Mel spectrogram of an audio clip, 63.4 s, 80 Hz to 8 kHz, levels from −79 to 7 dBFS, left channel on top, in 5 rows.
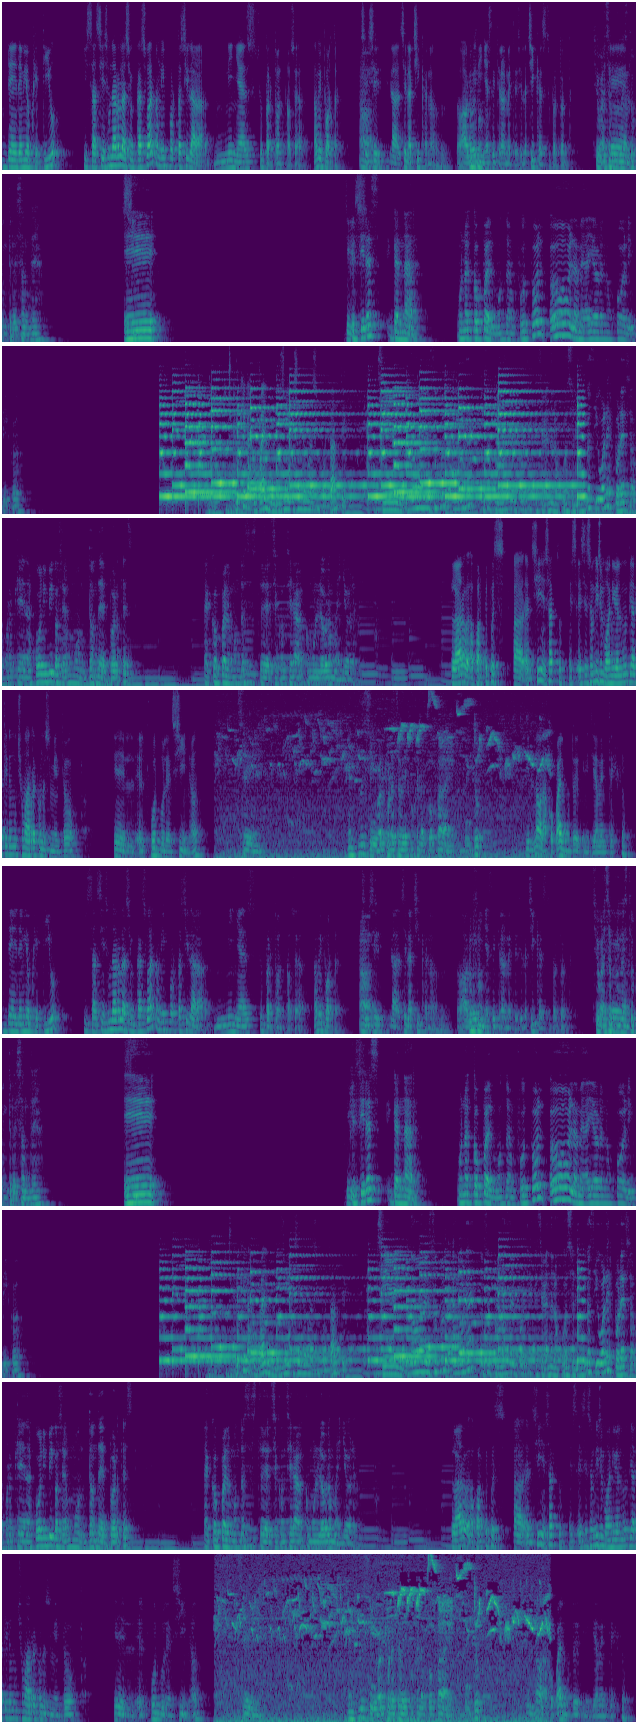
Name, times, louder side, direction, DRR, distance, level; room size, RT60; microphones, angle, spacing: voice 1, 0.0-1.1 1.6-6.7 7.3-11.3 12.1-12.6 15.3-15.4 19.6-19.8 29.5-32.3 47.0-49.1 49.4-52.1 53.0-54.7 61.2-63.2, left 3 dB, 85° left, 0.8 m, -33 dB
voice 2, 7.1-7.5 9.3-9.7 11.8-13.5 15.1-15.7 19.6-21.0 21.8-25.8 32.8-40.6 42.1-45.2 55.4-56.0 57.6-60.3, right 1 dB, 15° right, 0.8 m, -32 dB
sound 1, 28.5-37.0, left 8 dB, 35° left, 0.3 m, -21 dB
sound 2, 29.4-29.6 29.8-40.2 40.5-47.6, left 1 dB, 50° left, 2.8 m, -47 dB
sound 3, 55.0-61.7, right 10 dB, 55° right, 0.3 m, -28 dB
6.6 x 3.9 x 3.9 m
head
